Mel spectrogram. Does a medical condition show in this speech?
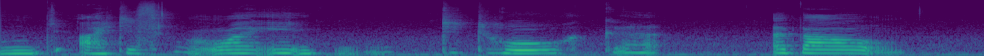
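Yes: cerebral palsy; present since at least primary school.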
